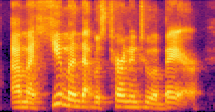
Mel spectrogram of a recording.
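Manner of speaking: usual speaking voice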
